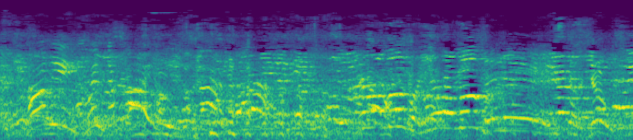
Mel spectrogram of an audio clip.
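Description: Press photographers calling out over one another: a steady babble of overlapping voices.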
